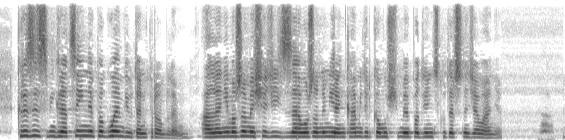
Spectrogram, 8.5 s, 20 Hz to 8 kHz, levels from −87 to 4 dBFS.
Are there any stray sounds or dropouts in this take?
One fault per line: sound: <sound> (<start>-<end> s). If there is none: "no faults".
sound: bark (8.1-8.3 s)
